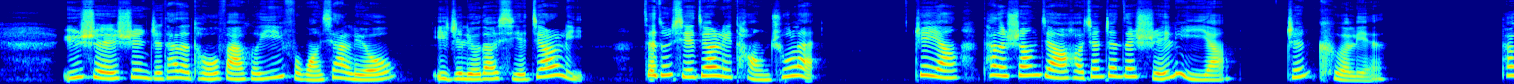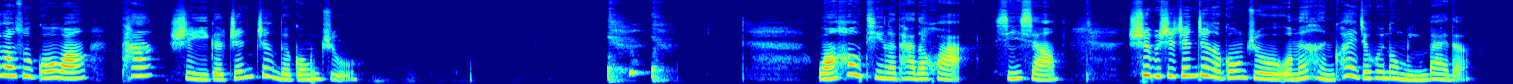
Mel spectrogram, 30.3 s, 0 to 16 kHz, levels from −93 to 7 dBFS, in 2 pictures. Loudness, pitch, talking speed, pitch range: -27 LUFS, 270 Hz, 175 characters per minute, 230-350 Hz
